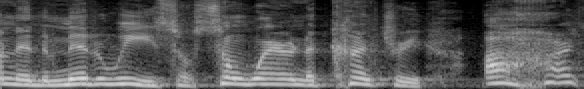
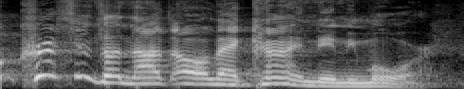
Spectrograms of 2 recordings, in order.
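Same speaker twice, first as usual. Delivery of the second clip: ordinary delivery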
